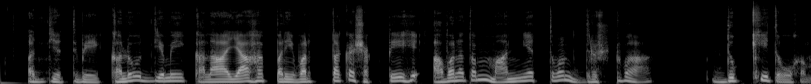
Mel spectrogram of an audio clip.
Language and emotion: Sanskrit, sad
